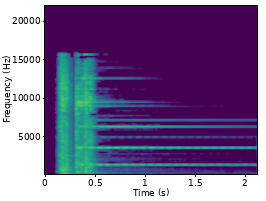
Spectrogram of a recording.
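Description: Title-card transition sound effect: a quick double metallic hit, then a high bell-like ring that slowly fades.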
